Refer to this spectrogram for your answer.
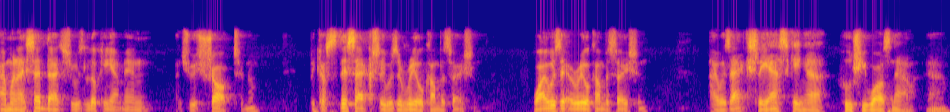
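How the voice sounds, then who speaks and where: Speaking at a fairly quick pace, a man with an Irish accent has a very deep, low pitch and fairly even intonation. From Ireland. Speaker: speaker on leadership. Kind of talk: talk.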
